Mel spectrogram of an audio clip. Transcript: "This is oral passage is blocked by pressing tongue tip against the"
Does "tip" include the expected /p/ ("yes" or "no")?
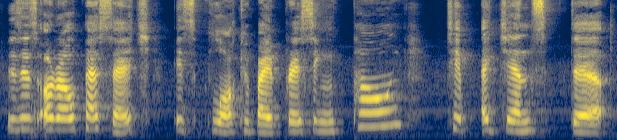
yes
